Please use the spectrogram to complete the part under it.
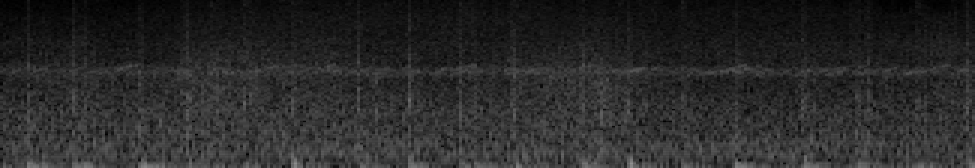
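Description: Footsteps thud quickly on rocky ground.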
